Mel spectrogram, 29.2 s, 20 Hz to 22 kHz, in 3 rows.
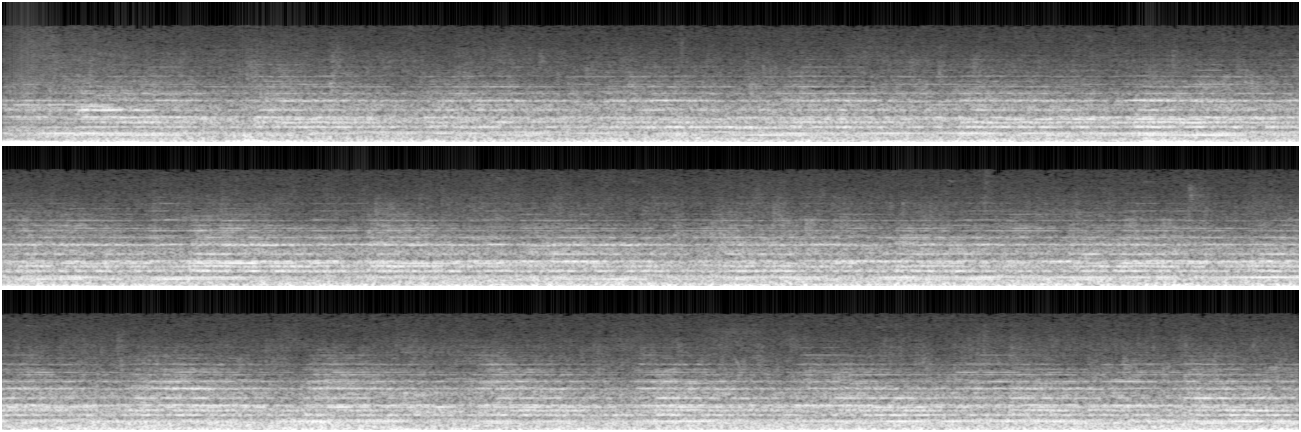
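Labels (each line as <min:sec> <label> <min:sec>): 0:00.0 Church bells ring repeatedly in the distance. 0:29.2
0:00.0 Water flowing in the distance. 0:29.2
0:00.0 White noise from outdoors with background voices. 0:29.2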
